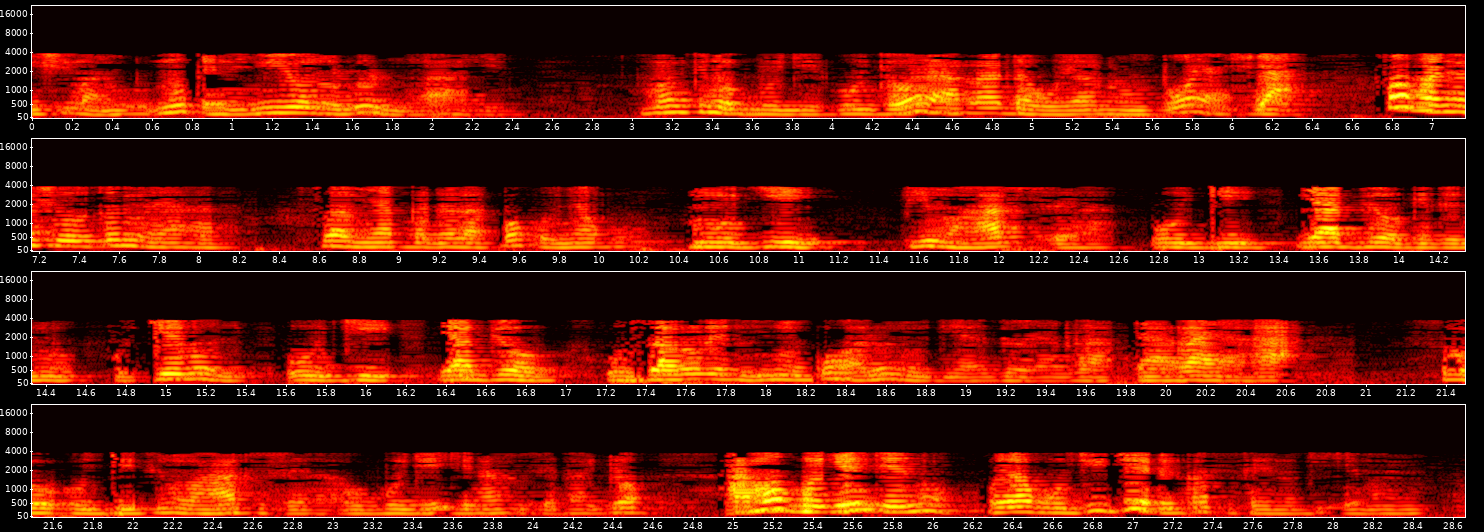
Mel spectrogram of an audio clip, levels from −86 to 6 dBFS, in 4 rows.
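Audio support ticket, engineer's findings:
Speech dull, band-limited throughout; nothing above 3.8 kHz. Smeared, warbling sibilants and vowels, fizzy texture. Likely AAC compression, heavy damage pointing to a very low bitrate near 8 kbps. Spectral holes and watery warble distinguish it from a plain low-pass filter.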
